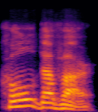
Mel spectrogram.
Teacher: So the Sfardim, a regular komet, they pronounce a, but a kometz koton, they pronounce o. So they will say kol davar.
